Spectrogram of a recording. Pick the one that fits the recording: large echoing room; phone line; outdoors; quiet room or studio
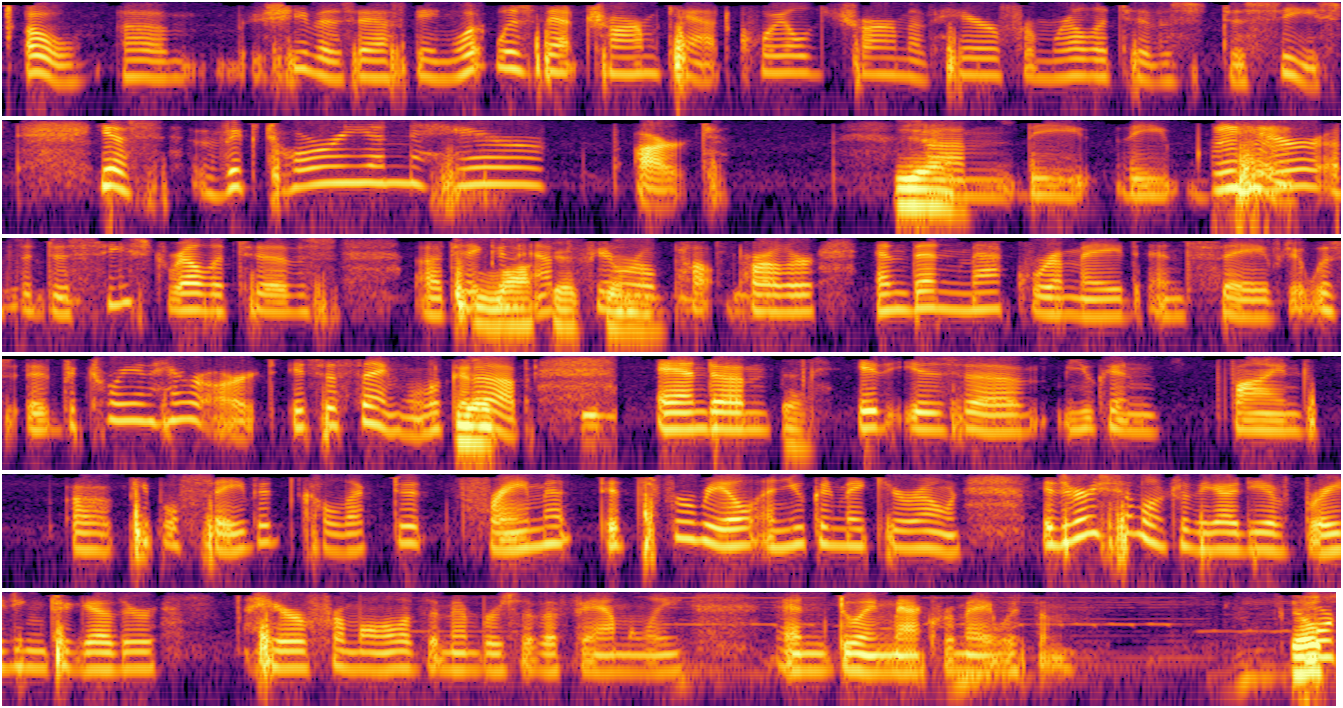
phone line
